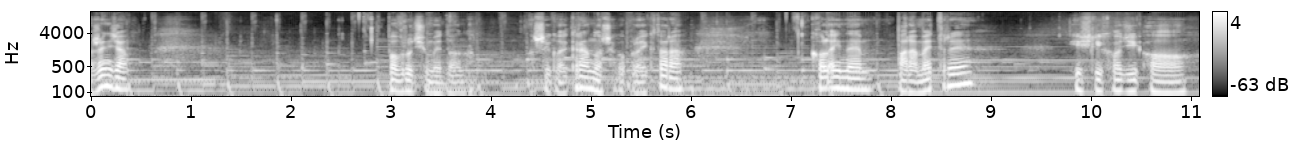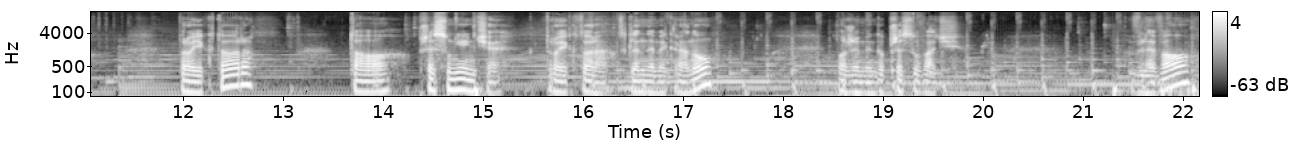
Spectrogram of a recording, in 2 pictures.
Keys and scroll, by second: 14.9 KP_1, 14.9 KP_0, 21.7 KP_Subtract, 21.9 typing.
